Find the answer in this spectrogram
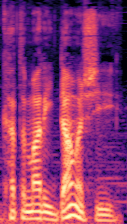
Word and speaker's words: Katamari Damacy: would come up with the name katamari damashi often pronounced katamari damasi overseas and never look back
